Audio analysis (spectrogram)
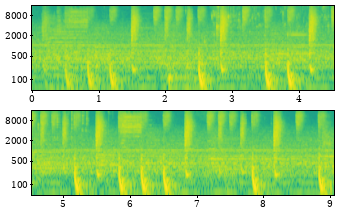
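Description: Water and crushed tomatoes go into a pan of lasagna sauce, heard as repeated wet plops, drips and liquid splashes in an irregular rhythm over a soft steady background.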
